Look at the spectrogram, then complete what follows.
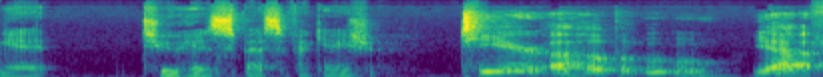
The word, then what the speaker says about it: Teahupo'o: He got his way because you are now pronouncing it to his specification. Teahupo'o.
